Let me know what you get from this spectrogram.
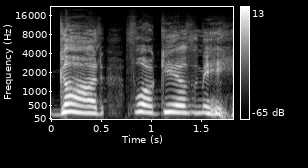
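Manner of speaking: high, very loud, slow anguished cry; mock Tommy. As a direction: wail it like a hammed-up Tommy. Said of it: "he's like".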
